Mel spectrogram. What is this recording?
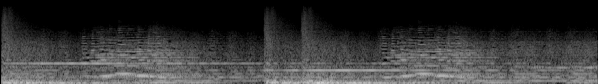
Epic SoundtrackChase
This music clip can best be used as an action movie or gaming sequence. Very dramatic and intense. Was made with Music Maker Jam.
